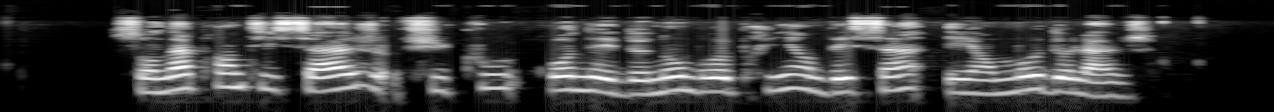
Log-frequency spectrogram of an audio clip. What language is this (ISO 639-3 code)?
fra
